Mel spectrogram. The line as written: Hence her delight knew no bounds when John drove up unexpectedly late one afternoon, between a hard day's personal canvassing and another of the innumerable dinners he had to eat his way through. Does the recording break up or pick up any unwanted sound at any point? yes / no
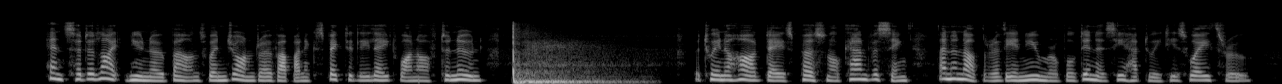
yes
